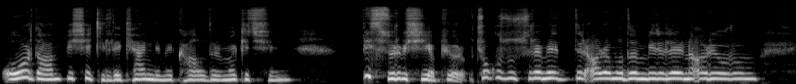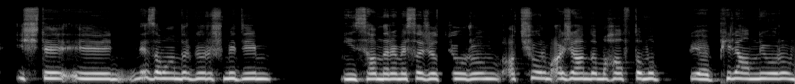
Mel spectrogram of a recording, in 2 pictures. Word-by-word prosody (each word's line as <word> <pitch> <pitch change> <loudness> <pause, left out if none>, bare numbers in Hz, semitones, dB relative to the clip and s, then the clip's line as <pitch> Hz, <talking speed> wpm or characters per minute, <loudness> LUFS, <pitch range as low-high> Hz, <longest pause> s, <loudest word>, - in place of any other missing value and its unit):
Oradan 250 -3 +2
bir 270 - -2
şekilde 215 -6 -3
kendimi 215 -1 0
kaldırmak 205 +2 -3
için 210 -1 -6 0.7
bir 385 - +6
sürü 260 -5 +1
bir - - +4
şey 235 -2 0
yapıyorum. 200 +3 -5
Çok 310 0 -7
uzun 280 -2 -2
süremedir 275 -1 -1
aramadığım 265 -1 +3
birilerini 260 0 +3
arıyorum. 255 -1 -1 0.5
İşte, 275 0 0
eee, 255 -1 +3 0.2
ne 270 +4 -4
zamandır 270 -1 +2
görüşmediğim 260 0 +1 0.7
insanlara 245 +1 +3
mesaj 250 0 +1
atıyorum. 255 0 0
Açıyorum 255 +1 -3
ajandamı, 260 -1 +1
haftamı, 260 0 0 0.3
ya, 235 -5 +1
planlıyorum 260 -1 +1
255 Hz, 115 wpm, -17 LUFS, 235-265 Hz, 0.7 s, bir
